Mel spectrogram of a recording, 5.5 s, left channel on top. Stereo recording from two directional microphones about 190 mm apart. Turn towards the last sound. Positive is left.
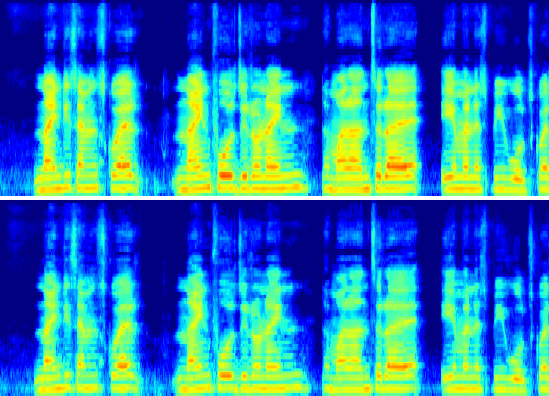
turn(degrees=30)  # may be behind; listen again after turning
